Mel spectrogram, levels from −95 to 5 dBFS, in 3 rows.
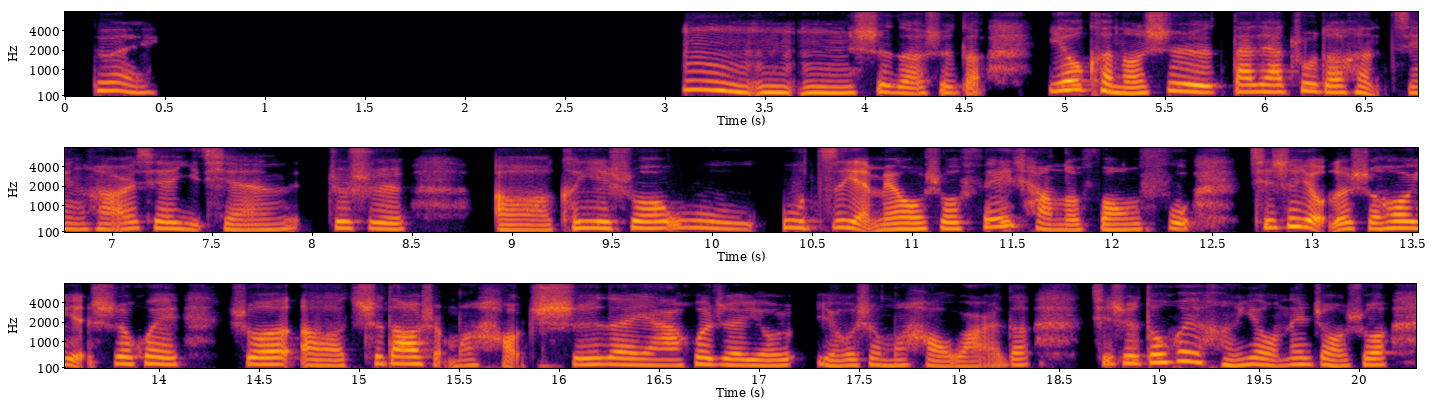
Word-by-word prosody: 对。 245 -6 -3 2.6
嗯 295 -7 +1
嗯 220 0 +1
嗯， 205 0 0
是 235 +2 0
的， 195 -2 -2
是 205 - -4
的， - - -4 0.3
也 270 - -4
有 315 +1 +7
可 280 -6 +3
能 195 -1 +3
是 240 -1 +4
大 240 +2 +1
家 240 -1 +3
住 260 +3 -1
得 225 -3 +2
很 215 -4 -3
近 200 -2 -2
哈， 190 -1 -3
而 205 +3 -1
且 225 -2 +1
以 185 -4 -4
前 180 +4 -3
就 230 - +2
是， 210 -3 -1 0.4
呃， 175 -1 -1
可 215 - -2
以 230 -1 +3
说 225 0 +2
物 225 -6 -3
物 250 -1 0
资 245 +1 +3
也 225 - +4
没 180 - -1
有 200 0 +5
说 215 0 +1
非 265 +6 0
常 195 - -2
地 170 - -1
丰 185 +1 -1
富， 200 0 -2 0.3
其 250 - -1
实 290 +3 +4
有 255 - +5
的 195 - +2
时 210 -1 0
候 230 +2 +5
也 220 - +1
是 240 - +1
会 235 -2 +1 0.2
说， 225 0 +4
呃， 185 -1 0
吃 245 - -2
到 245 -1 +6
什 240 - -4
么 190 +3 -6
好 - - -4
吃 215 +7 0
的 215 -2 +2
呀， 190 -1 -1
或 225 +2 +1
者 200 -2 0
有 190 +1 -1
有 195 -3 -3
什 210 0 -4
么 190 +1 -4
好 180 -4 -3
玩 165 0 -4
儿 - - -7
的， 205 +1 -4 0.3
其 - - -5
实 260 +1 +1
都 285 +3 +4
会 320 +1 +2
很 205 -9 -2
有 210 -4 0
那 220 +4 -3
种 205 -5 -1
说 205 +2 0
215 Hz, 235 characters per minute, -20 LUFS, 195-235 Hz, 2.6 s, 有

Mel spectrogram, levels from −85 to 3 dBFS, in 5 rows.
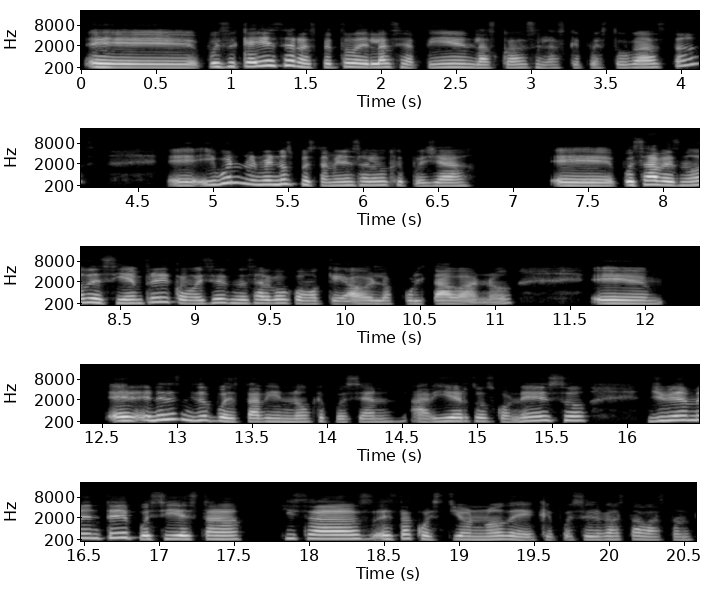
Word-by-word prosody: eh, 215 -2 +4
pues, 255 +1 +1
que 275 - +4
haya 305 +5 +6
ese 335 +1 +3
respeto 235 0 0
de 240 -2 +6
él 225 +1 +5
hacia 230 -3 -2
ti 215 +4 -4
en 230 -2 -1
las 195 -1 -3
cosas 205 +2 -7
en 205 - -11
las 195 +1 -15
que, 200 - -15
pues, 195 - -15
tú 200 - -10
gastas, 225 - -2 0.6
eh, 455 -2 -2
y, 255 - -1
bueno, 370 +4 0
al 280 - -1
menos, 270 +2 +2
pues, 250 -5 -1
también 215 +1 -3
es 230 - -11
algo 235 0 0
que, 235 0 -6
pues, 195 -3 -10
ya, 200 0 -1 0.5
eh, 205 - +1
pues 235 -1 +6
sabes, 245 -4 +7
¿no?, 235 +3 0
de 270 -2 +4
siempre, 235 +6 -1
como 225 -5 -2
dices, 250 +4 -1
no 230 - -1
es 225 - -6
algo 230 +1 +1
como 200 -3 -3
que, 190 -1 -7
ah, 200 - -1
lo 195 0 -5
ocultaba, 100 - -3
¿no? 95 - -10 0.5
Em, 215 -2 +1 0.4
en 255 0 +6
en 275 - +3
ese 340 +2 +5
sentido, 290 -4 -1
pues 235 -2 +4
está 210 0 -2
bien, 205 -2 -6
¿no?, 200 +1 -6
que, 230 - -8
pues, 185 -2 -12
sean 195 +2 -9
abiertos 225 +1 0
con 200 +3 -8
eso 275 +2 -1 0.4
y, 235 +3 -3
obviamente, 295 +2 +2
pues 230 -5 +2
sí 240 0 +2
está 230 0 +2 0.2
quizás 255 -2 +3
esta 240 +3 0
cuestión, 220 -3 -4
¿no?, 215 +2 -2
de 195 -5 -3
que, 195 -2 -13
pues, 200 - -16
él 205 -1 -4
gasta 215 +1 -6
bastante 195 -1 -10
225 Hz, 225 wpm, -23 LUFS, 205-255 Hz, 0.6 s, sabes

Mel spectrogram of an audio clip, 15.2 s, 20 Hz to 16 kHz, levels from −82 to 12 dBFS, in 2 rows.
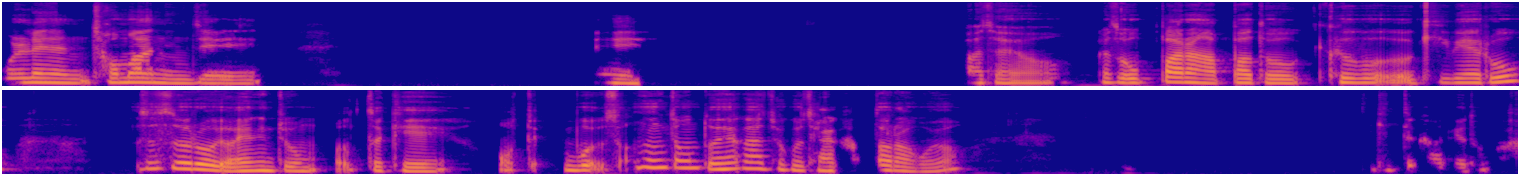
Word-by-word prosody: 원래는 190 -2 +1
저만 195 0 +3
인제 160 -2 -3 1.8
네. 165 -2 -1 1.6
맞아요. 85 0 -4 0.2
그래서 190 -2 0
오빠랑 190 +1 +5
아빠도 170 -1 +1
그 185 -1 0
기회로 190 +8 0 0.6
스스로 265 -5 +5
여행 180 +2 +4
좀 180 0 -1
어떻게 170 -1 -2 0.2
어떻 - - -8
뭐 205 -1 +2
스 - - -5
흥정도 310 -5 +2
해 260 - +3
가지고 250 -7 -1
잘 180 -1 -1 0.2
갔더라고요. 185 - -1 2.1
기특하게도. 170 -3 -14
185 Hz, 220 characters per minute, -19 LUFS, 170-215 Hz, 2.1 s, 오빠랑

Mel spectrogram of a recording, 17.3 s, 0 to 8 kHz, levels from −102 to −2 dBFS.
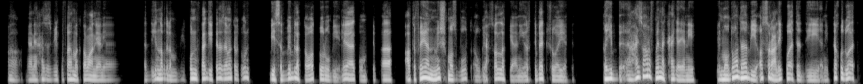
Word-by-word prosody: آه، 95 -4 -10
يعني 95 0 -6
حاسِس 105 -1 -8
بيك 105 0 -10
وفاهمك 110 0 -1
طبعًا 110 -3 0
يعني 95 0 -7 0.6
قدّ 95 -1 -14
إيه 110 - -5
النَقد 120 -1 +1
لمّا 95 -2 -5
بيكون 110 +7 0
فَجّ 125 -1 +2
كده 135 +1 +1
زي 130 - 0
ما 135 - +2
أنت 140 -2 -2
بتقول، 140 +5 -4 0.4
بيسبِّب 115 +5 +1
لك 130 - +3
توتُّر 115 +2 0
وبيقلِقك 105 - 0
وبتبقى 100 +2 -3 0.3
عاطفيًا 145 +2 +4
مش 125 +1 +3
مضبوط 105 +4 -2
أو 90 - -11
بيحصل 120 +9 -2
لك 120 - 0
يعني 90 0 -7
ارتباك 105 +6 0
شوية. 90 -3 -4 0.7
طيب 120 -1 +5 0.2
عايز 120 +10 +1
أعرف 185 -4 +3
منّك 150 -6 +5
حاجة، 115 -4 0
يعني 95 +1 -2 0.4
الموضوع 110 +9 +4
ده 150 -2 +6
بيأثّر 135 +4 +2
عليك 110 +5 +2
وقت 125 -4 0
قد 90 -4 -5
إيه؟ 90 -1 -3
يعني 90 +2 -11
بتاخُد 140 +4 0
وقت 130 0 +1
110 Hz, 165 wpm, -26 LUFS, 95-130 Hz, 0.7 s, ده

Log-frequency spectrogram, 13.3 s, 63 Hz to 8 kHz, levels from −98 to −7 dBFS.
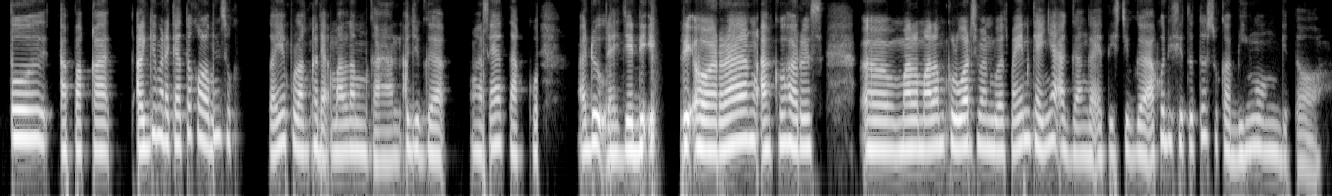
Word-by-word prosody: tu 265 0 +7 0.4
apakah 195 0 -2 0.3
lagi 200 +6 +4
mereka 240 -3 +1
tuh - - -2
kalau 250 -4 +2
main 275 - 0
sukanya 235 -4 -5
pulang 195 -5 0
kerja 180 -4 -2
malam 190 +1 -1
kan, 155 0 -6
aku 215 - -1
juga, 175 -1 -3 0.3
maksudnya 210 +5 -3
takut, 180 0 -6 0.4
"Aduh 215 +4 +4
udah 180 0 0
jadi 195 +2 +4
istri 220 +2 +3
orang 215 +5 +5
aku 205 +4 0
harus, 215 -2 +1 0.4
eee, 200 -1 +2
malam-malam 205 +2 +2
keluar 220 -1 +5
cuman 215 -3 -2
buat 195 -1 -2
main, 225 +5 +1
kayaknya 225 0 -1
agak 175 -2 -6
nggak 170 - -4
etis 185 -2 -10
juga," 180 -2 -3
aku - - -9
di 245 - -5
situ 220 -1 -5
tuh 275 - -4
suka 235 -7 -7
bingung 190 +2 -4
gitu. 145 -5 -12
200 Hz, 185 wpm, -19 LUFS, 185-220 Hz, 0.4 s, tu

